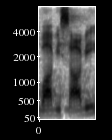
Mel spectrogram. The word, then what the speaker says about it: wabi-sabi: Ross taught me something, the Japanese aesthetic called wabi-sabi, I think is how you say it, but it's imperfect, impermanent, and incomplete.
